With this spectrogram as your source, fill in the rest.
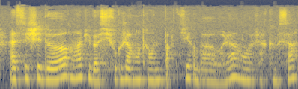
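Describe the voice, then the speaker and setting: A woman talks at a medium pitch with fairly even intonation over noticeable background noise. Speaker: family vlogger, mother of three. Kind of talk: casual vlog talk to camera. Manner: fast; hesitant, many fillers.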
